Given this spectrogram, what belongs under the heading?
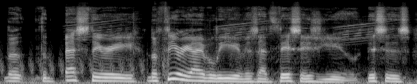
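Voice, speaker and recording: A man's voice: a little high, animated, normal speed, a little hiss or hum. A man giving casual, rambling, sweary let's play commentary on a video game.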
